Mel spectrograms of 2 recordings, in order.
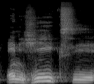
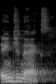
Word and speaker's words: Nginx: Outra coisa, pessoal, é Nginx, tá? Vamos falar certo, não é Nginx, Ngix, alguma coisa assim. Pronúncia certa, Nginx, tá?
